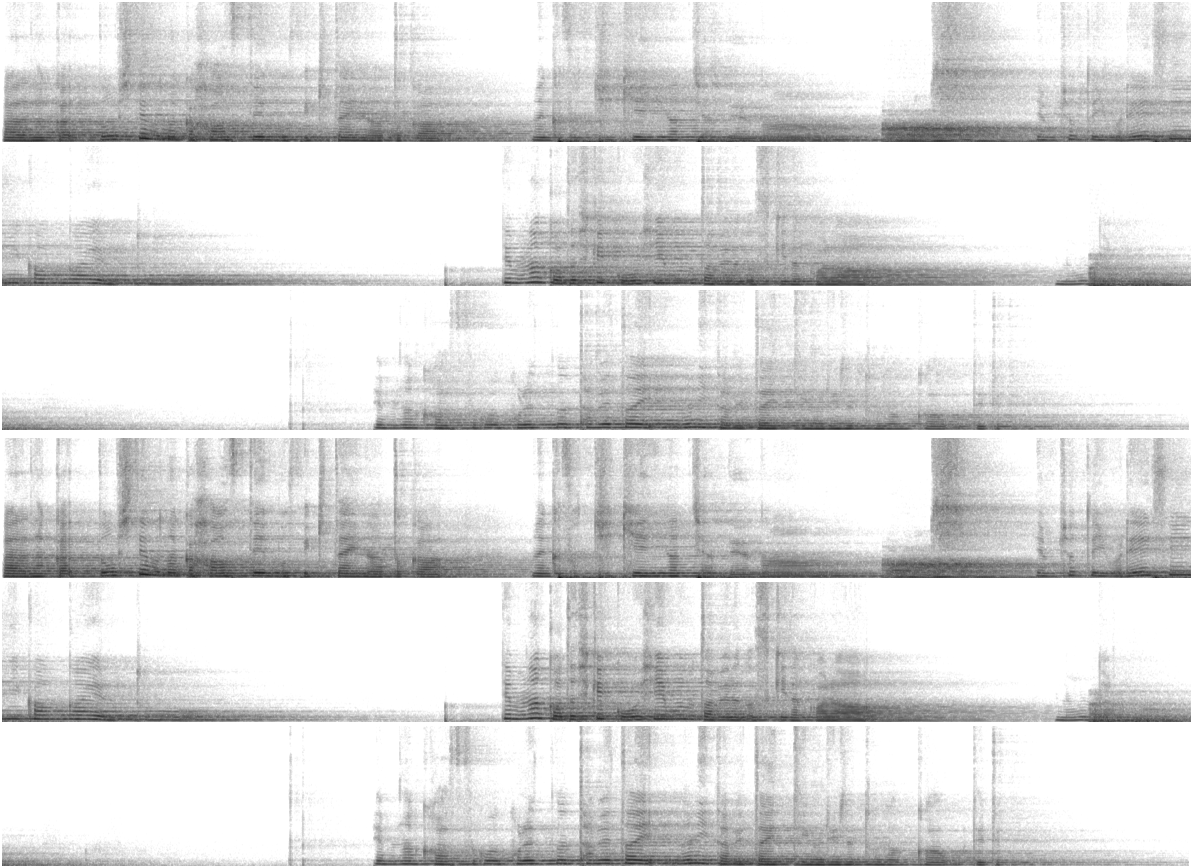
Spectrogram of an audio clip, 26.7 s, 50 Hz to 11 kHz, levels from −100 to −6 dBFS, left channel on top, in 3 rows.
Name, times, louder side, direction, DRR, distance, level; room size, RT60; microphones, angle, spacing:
voice 1, 0.0-3.3 4.0-6.4 7.0-7.2 7.7-10.5 12.7-15.5 16.8-17.7 20.6-25.3, right 1 dB, 30° right, 3 dB, 1.4 m, -29 dB
voice 2, 6.6-7.3 17.1-17.5, equal, 30° left, -4 dB, 5.3 m, -32 dB
23.5 x 21.0 x 7.6 m, 2.6 s
head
